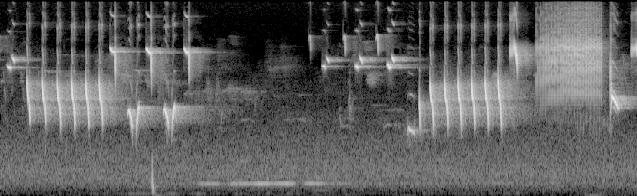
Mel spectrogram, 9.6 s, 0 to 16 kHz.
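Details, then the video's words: Nightingale in the 50th Anniversary of October park, Moscow, recorded on a RODE NTG-3 and ZOOM H6: fast repeated downward-sweeping notes, slurred whistles, a quiet gap with a faint low hum, then more rapid notes and a rasping buzz. "Соловей поёт"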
